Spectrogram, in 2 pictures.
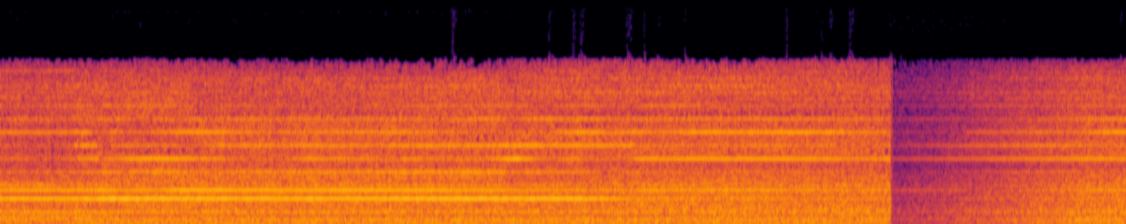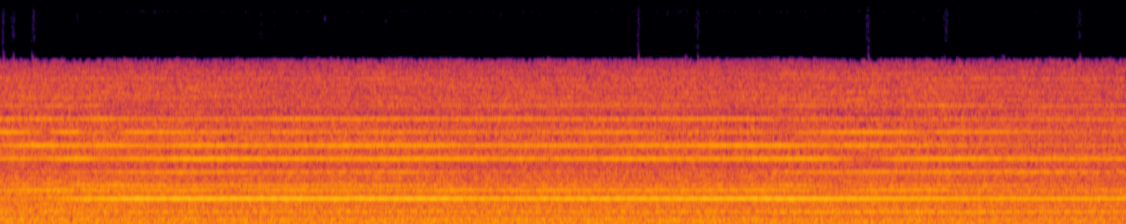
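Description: Helicopter cabin noise in flight: a loud, steady low drone and rushing air with several steady high-pitched whines on top. About eleven seconds in the sound cuts out abruptly and fades back up over a couple of seconds.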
